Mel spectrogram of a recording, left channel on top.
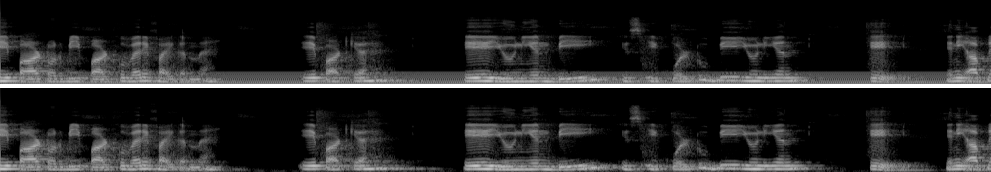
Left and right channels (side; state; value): left; noise; hum, 11 dB below the sound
